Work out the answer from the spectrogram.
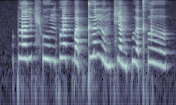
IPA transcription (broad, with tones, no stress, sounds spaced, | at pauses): p l a˦˥ n t͡ɕʰ oː˧ m k l a˥˩ k̚ w a˨˩ k̚ t ɯ˦˥ a̯ n o˩˦ n t͡ɕ a˨˩ ŋ p ɯ˨˩ a̯ kʰ l ɤː˧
